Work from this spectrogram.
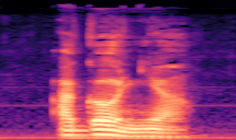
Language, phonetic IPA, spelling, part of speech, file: Polish, [aˈɡɔ̃ɲja], agonia, noun, Pl-agonia.ogg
